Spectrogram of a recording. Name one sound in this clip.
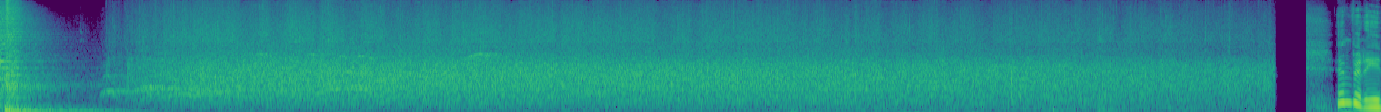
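Small waves wash gently onto a pebble beach.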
